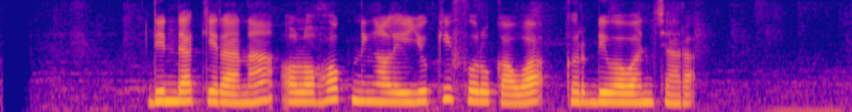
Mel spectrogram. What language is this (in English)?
Sundanese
